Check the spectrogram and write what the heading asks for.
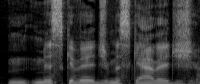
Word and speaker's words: Miscavige: Did I say his name correctly? – Yeah, Miscavige. Okay. He pronounces it Miscavige.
